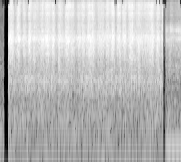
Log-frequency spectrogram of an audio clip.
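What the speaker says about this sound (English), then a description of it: "You want a mellow steam and a mellow rock." A pressure canner processing spaghetti sauce hisses steam loudly and steadily, the rocking weight adding a faint rhythmic rattle, before the hiss cuts off abruptly and a low hum remains.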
